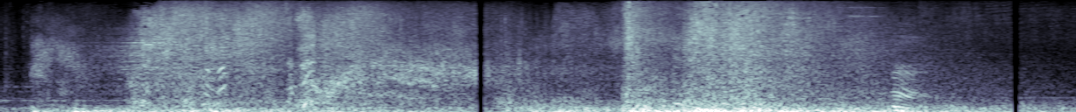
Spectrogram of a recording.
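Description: Loud magical blasts roar and crackle in a game battle.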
